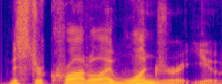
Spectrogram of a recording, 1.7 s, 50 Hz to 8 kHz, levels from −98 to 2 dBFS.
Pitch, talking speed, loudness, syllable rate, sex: 110 Hz, 215 wpm, -15 LUFS, 5.3 syllables/s, male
